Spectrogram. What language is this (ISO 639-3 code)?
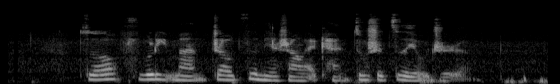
zho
